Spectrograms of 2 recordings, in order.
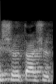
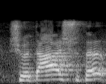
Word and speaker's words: श्वेताश्वतर: आगे बढ़ें, देखो यही है श्वेता उपनिषद, श्वेताश्वतर उपनिषद, इसका शुद्ध प्रोनाउंसिएशन होता है।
